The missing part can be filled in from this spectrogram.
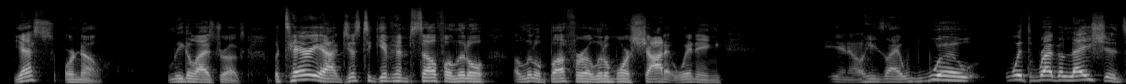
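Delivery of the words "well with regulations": high put-on British accent, well stretched out. Imitating a debater's words with a put-on British accent. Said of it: "that's British".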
